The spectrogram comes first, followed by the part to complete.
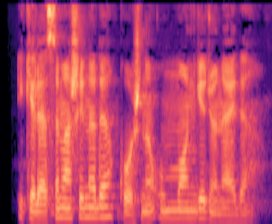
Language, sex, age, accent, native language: Uzbek, male, 35+, Andijon, Uzbek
